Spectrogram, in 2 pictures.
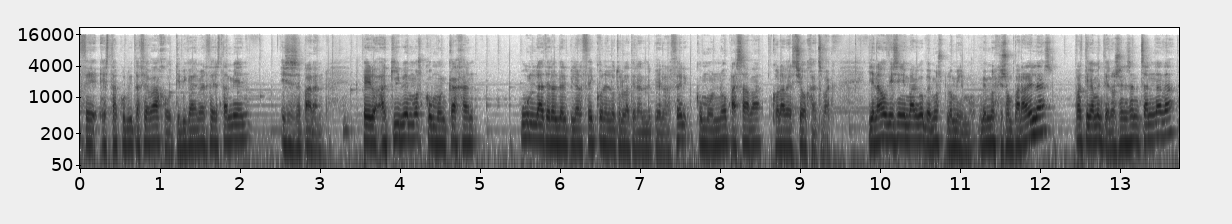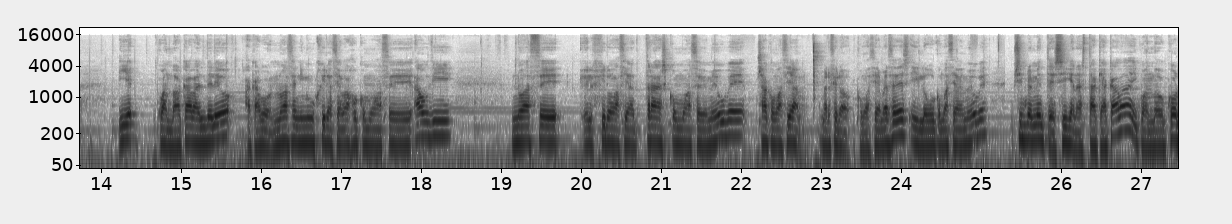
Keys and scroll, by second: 8.8 e, 9.7 b, 18.3 e, 18.9 b.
